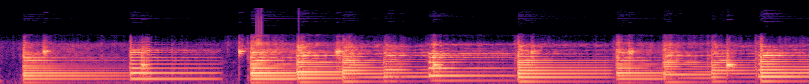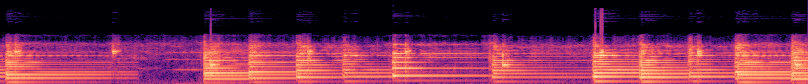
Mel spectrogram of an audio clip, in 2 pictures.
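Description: Electronic keyboard on a piano voice played with both hands: a slow finger-dexterity exercise of single notes and chords struck one after another, each dying away, with a short break a little past halfway.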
